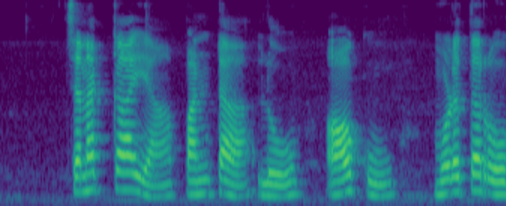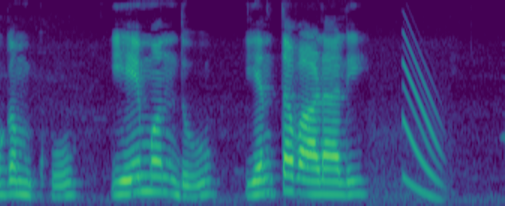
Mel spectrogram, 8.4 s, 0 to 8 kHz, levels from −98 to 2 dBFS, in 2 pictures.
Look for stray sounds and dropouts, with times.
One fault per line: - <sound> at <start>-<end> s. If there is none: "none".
- chirp at 7.6-8.0 s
